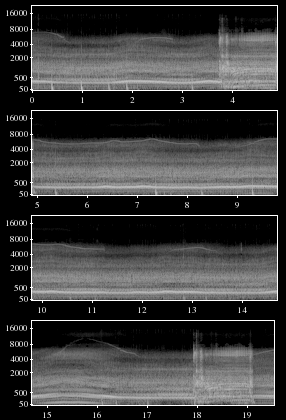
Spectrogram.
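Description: A car engine hums steadily and revs up and down.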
